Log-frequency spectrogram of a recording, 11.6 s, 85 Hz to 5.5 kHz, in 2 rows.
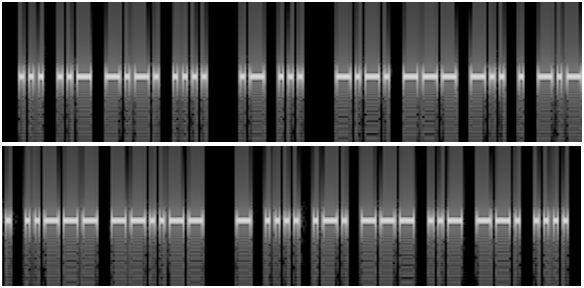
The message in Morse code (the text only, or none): SUCH AS CODEC2, THROUGH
